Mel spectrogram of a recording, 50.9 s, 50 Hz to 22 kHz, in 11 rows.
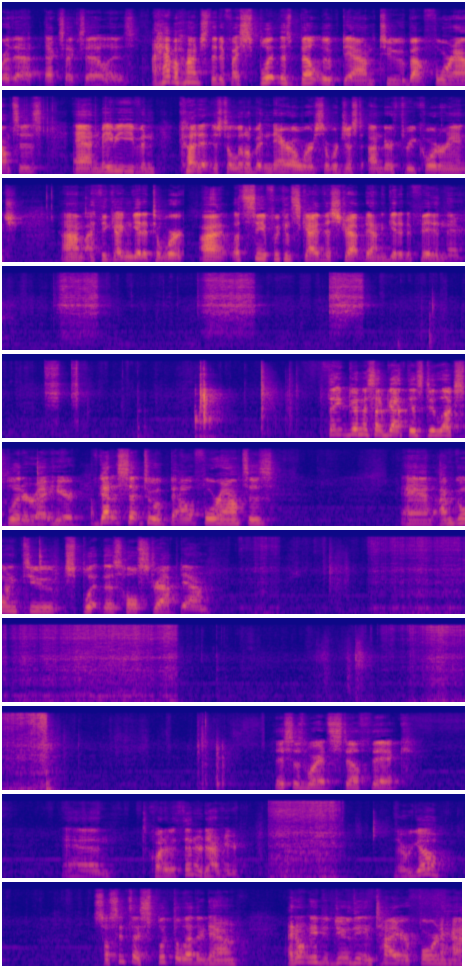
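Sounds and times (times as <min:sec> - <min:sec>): leather strap scraping through cutter: 0:31.4 - 0:34.2, 0:36.2 - 0:37.7.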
